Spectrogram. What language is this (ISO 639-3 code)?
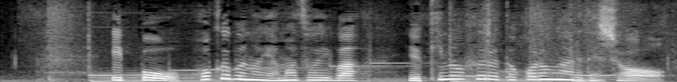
jpn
